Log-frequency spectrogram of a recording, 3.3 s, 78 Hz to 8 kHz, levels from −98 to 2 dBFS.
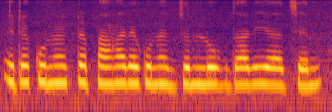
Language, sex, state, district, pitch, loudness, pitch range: Bengali, female, Tripura, West Tripura, 255 Hz, -13 LUFS, 245-260 Hz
